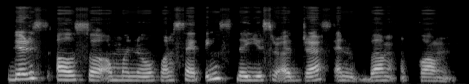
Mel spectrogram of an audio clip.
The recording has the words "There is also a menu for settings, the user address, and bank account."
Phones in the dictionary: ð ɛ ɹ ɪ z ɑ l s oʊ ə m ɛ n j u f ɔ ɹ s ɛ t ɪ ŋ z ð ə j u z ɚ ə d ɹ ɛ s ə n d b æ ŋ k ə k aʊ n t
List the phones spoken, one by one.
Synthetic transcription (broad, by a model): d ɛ ɹ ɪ s ɑ l s oʊ ə m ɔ n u f ɔ ɹ s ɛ t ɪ ŋ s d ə j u s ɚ ə d ɹ ɛ s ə n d b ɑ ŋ ə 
